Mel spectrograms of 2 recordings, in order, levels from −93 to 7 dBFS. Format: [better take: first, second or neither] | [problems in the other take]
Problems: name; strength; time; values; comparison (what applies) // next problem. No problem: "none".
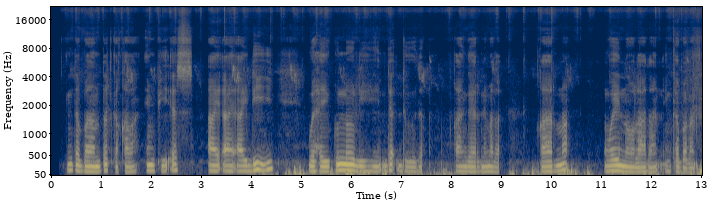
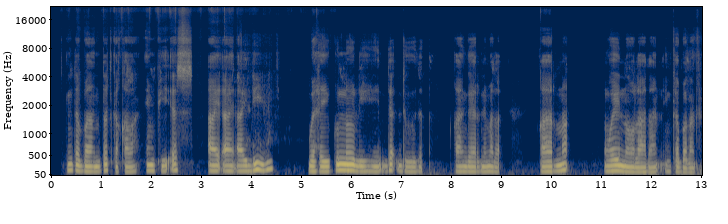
first | noise reduction (neural mask model DeepFilterNet 3)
